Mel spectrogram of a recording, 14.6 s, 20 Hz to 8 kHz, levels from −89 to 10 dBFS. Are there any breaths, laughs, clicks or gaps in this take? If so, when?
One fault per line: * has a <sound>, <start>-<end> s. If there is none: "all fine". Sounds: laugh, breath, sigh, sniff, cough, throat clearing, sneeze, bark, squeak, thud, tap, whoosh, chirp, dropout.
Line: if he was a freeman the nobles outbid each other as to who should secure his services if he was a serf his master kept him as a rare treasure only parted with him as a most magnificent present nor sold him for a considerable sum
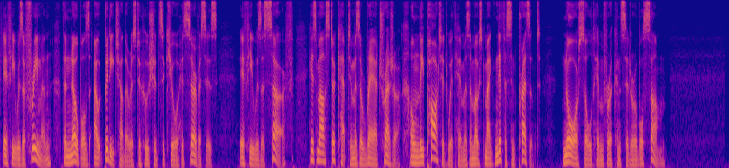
all fine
